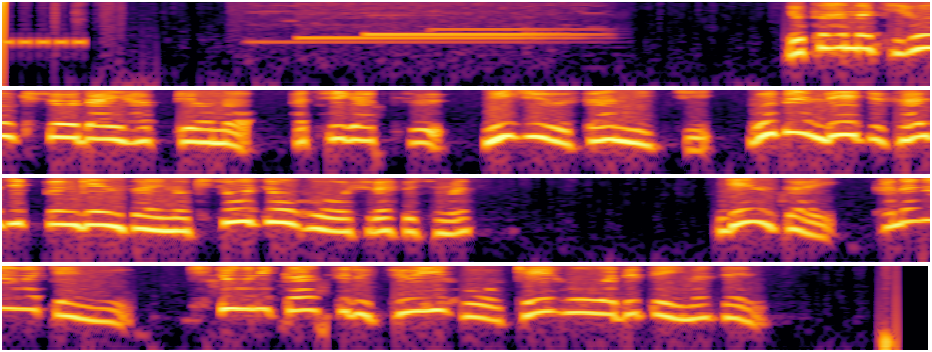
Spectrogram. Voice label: g722 wifi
